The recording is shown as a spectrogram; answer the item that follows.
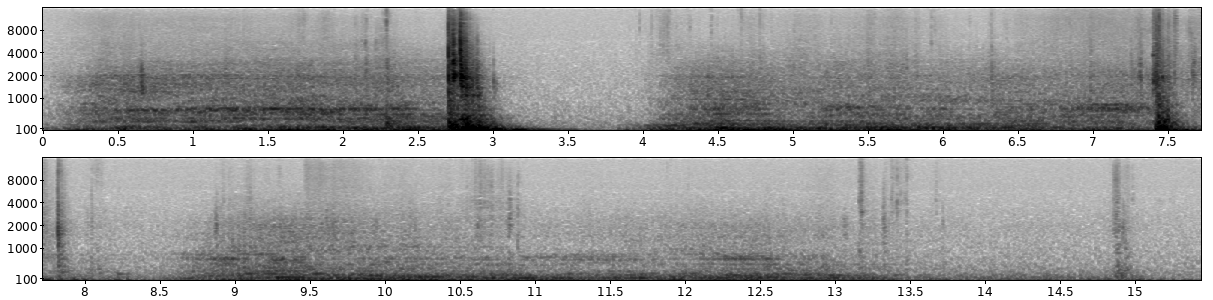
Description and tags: Slicing door on a wardrobe. Moving the door and bump to a wall.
